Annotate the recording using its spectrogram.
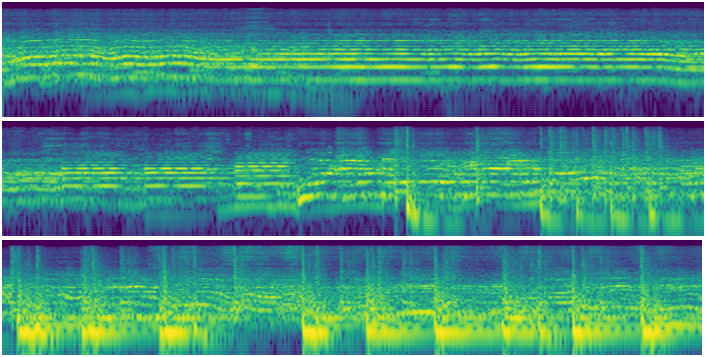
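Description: Live Chhau dance accompaniment: a shehnai plays a held, wavering melody line. About five seconds in, dhol drum strokes join, and from about seven seconds a loud, steady, rhythmic drumbeat takes over.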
